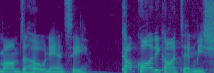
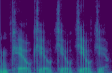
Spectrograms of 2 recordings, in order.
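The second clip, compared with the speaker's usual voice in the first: breathless whispered okays; nervous whispered okays; 5 dB quieter, faster than usual. Real, not acted. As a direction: hush yourself down in fear. Whispering while scared.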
